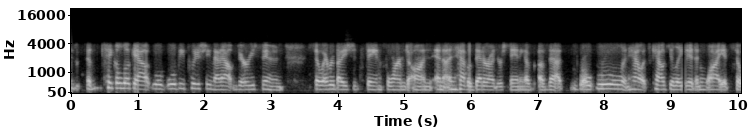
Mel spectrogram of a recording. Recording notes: call into The Lisa Wexler Show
